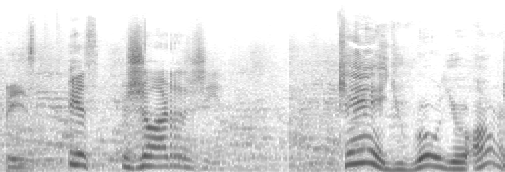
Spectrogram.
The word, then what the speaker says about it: Jorge: But you can still see the way they pronounce the S, the way they pronounce the X, the way they pronounce the R. It's Jorge. It's like there's this lightness Okay. to the end of the syllables.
